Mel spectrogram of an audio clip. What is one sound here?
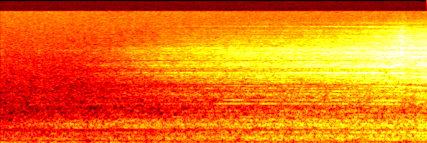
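A jet engine whine rises as an airliner approaches.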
